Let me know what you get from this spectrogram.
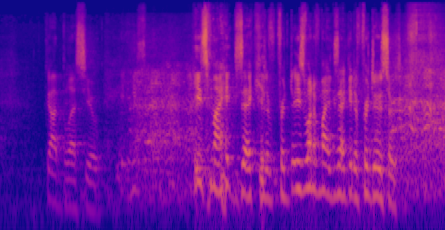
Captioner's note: laugh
